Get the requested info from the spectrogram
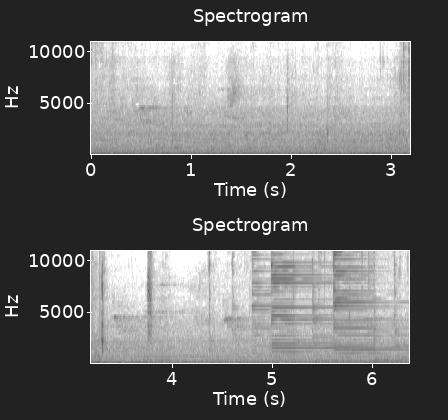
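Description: Low, rumbling outdoor noise on a phone microphone with a few faint clicks, then guitar music comes in about five seconds in.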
